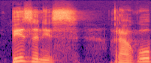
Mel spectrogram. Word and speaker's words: business: 비즈니스 하면 사업이라는 뜻이고요 이때도 발음에 유의하실 것은 비지니스가 아니라 비비라고 발음하시면 되겠고요 그래서 알파벳 아가 이번 단어에서는 무음이라 비즈니스가 아니라 business라고 발음하시면 되겠습니다이 사업은 has 가지고 있다 좋은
